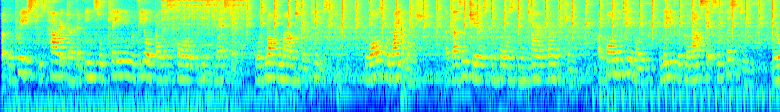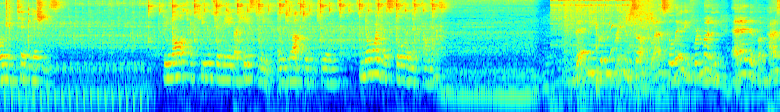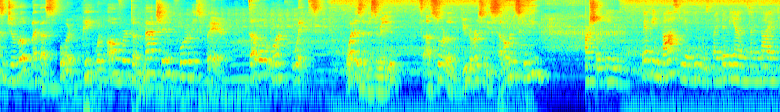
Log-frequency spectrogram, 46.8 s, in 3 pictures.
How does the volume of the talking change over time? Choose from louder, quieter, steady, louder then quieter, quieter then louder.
steady.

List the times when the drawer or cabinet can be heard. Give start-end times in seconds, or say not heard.
6.6-8.2, 26.9-28.9.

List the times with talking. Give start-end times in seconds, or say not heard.
0.0-6.6, 7.2-16.8, 18.9-24.5, 27.1-42.0, 42.9-46.7.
